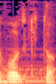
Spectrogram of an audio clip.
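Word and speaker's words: 鬼灯: 明かりと書いてほおずきと読む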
